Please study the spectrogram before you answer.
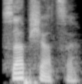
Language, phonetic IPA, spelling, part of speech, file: Russian, [sɐɐpˈɕːat͡sːə], сообщаться, verb, Ru-сообщаться.ogg
- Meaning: 1. to be reported 2. to be communicated, to communicate 3. to be in communication (with), to communicate (with) 4. to be imparted (to) 5. passive of сообща́ть (soobščátʹ)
